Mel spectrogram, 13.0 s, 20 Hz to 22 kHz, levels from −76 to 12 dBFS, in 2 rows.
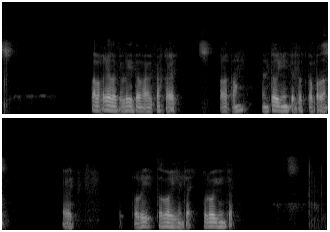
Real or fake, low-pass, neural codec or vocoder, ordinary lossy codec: fake; 19.8 kHz; autoencoder, 48 kHz, 32 numbers a frame, DAC-VAE, trained on Japanese speech; none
